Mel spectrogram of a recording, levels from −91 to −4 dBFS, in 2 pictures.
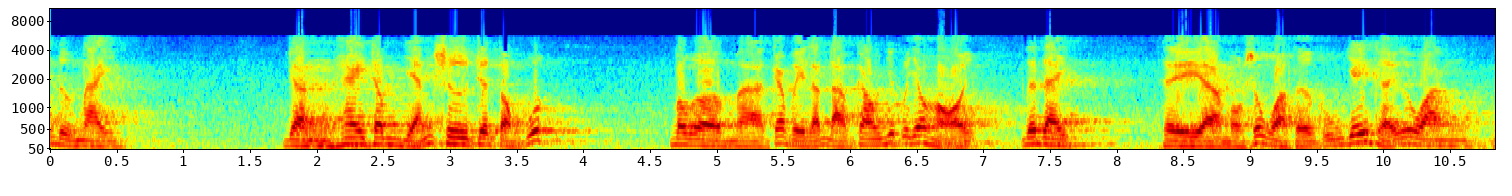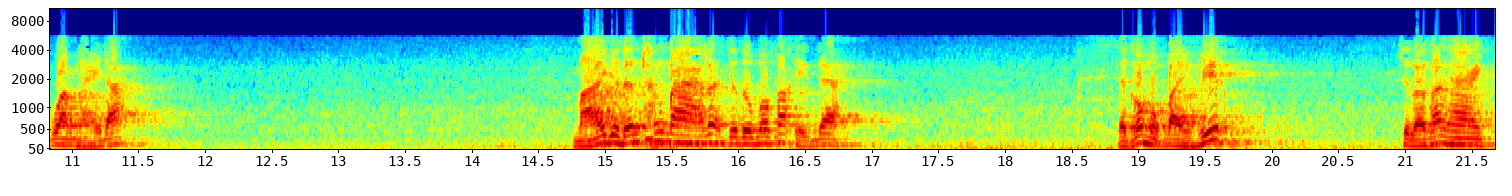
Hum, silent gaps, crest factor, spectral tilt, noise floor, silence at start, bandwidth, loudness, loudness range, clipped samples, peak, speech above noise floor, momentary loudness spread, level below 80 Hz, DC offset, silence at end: none; none; 12 dB; -8.5 dB/octave; -36 dBFS; 0 s; 6.4 kHz; -10 LUFS; 5 LU; 0.2%; 0 dBFS; 27 dB; 23 LU; -36 dBFS; under 0.1%; 0 s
